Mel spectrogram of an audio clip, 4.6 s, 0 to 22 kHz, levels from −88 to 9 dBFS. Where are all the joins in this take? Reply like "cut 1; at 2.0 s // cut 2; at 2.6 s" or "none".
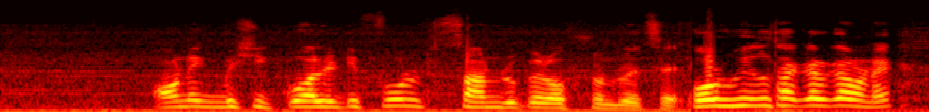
cut 1; at 3.3 s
